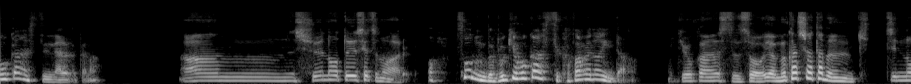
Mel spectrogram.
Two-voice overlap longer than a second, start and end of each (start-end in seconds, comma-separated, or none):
none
